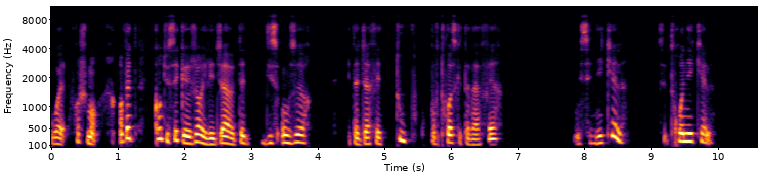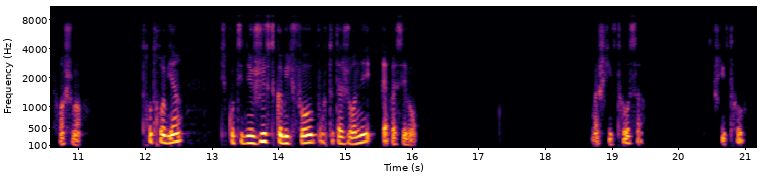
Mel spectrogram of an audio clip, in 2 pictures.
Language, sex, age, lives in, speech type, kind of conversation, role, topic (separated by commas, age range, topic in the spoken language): French, female, 40-44, United States, conversation, unstructured, none, Qu’est-ce qui rend ta routine quotidienne agréable ?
